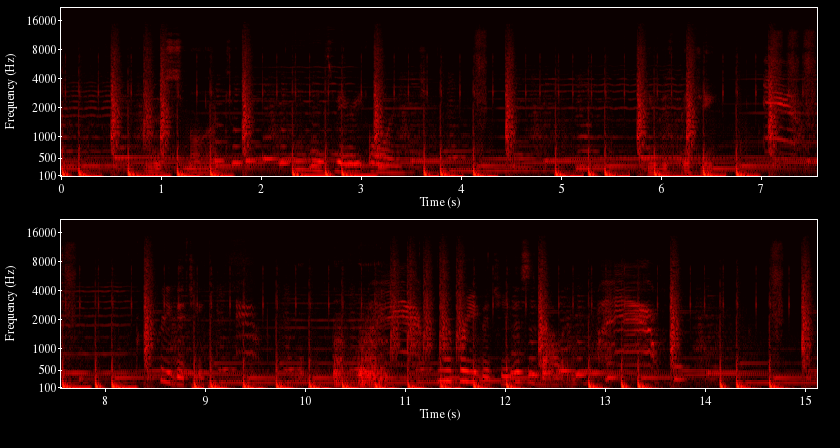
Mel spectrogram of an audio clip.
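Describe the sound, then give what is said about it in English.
A male cat gives several drawn-out meows over a steady, rumbling purr that runs throughout, while a person speaks briefly. “Well, he's purring while he's meowing.”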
